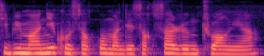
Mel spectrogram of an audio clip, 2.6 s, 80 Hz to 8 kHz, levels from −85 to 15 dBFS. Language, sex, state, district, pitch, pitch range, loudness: Garo, male, Meghalaya, South Garo Hills, 185 Hz, 175-195 Hz, -14 LUFS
